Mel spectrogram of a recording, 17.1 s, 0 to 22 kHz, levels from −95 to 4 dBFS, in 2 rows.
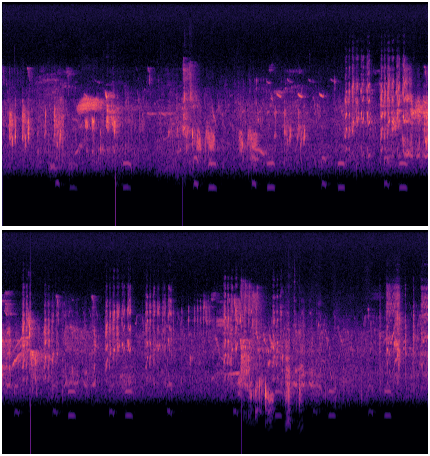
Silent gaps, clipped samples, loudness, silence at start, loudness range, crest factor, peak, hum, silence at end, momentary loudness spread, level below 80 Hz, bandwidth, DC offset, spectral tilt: none; under 0.1%; -29 LUFS; 0 s; 8 LU; 22 dB; -10 dBFS; none; 0 s; 18 LU; under -90 dBFS; over 20 kHz; under 0.1%; 6.5 dB/octave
